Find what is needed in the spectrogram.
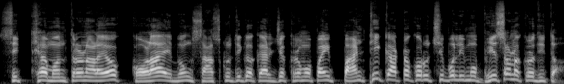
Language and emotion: Odia, angry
